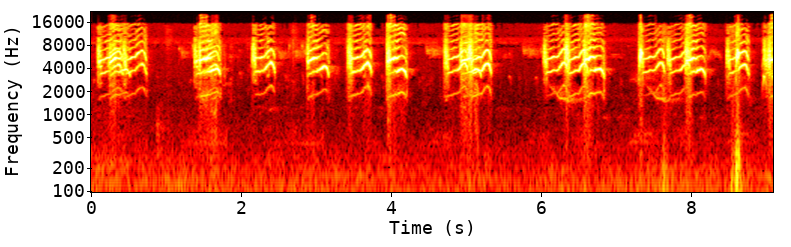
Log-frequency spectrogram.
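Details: {'text': 'Lure call of the Sogon for catching birds: bright, ringing whistled phrases, each a quick upward-curving note repeated in clusters, separated by pauses of about half a second.'}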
